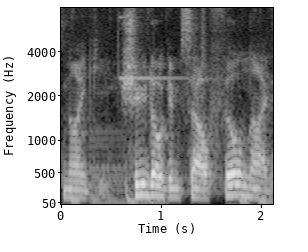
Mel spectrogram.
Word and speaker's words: Nike: they'd say and by the way it is pronounced Nike shoe dog himself Phil Knight said that so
